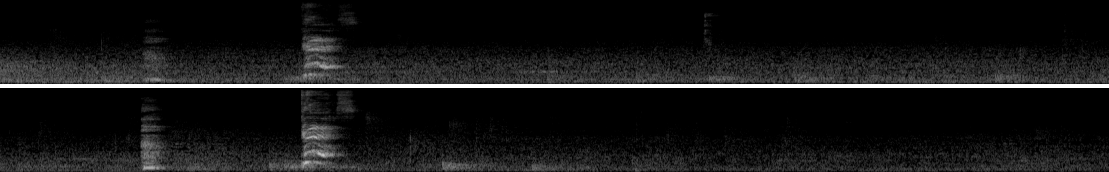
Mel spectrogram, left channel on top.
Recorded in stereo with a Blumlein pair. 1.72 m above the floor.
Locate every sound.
1.4 s a gasp: 45° right, 2.0 m
2.8 s a shout: 35° right, 5.5 m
